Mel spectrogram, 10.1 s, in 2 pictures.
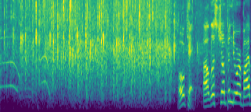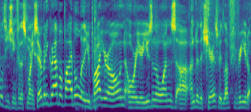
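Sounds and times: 
audience applauding: 0.0s - 4.9s
speech: 3.6s - 10.0s.

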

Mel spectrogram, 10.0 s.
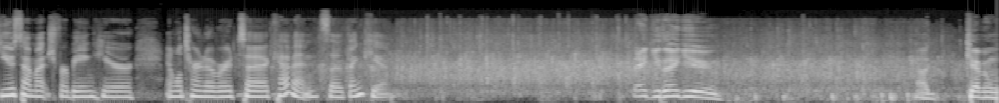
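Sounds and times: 
speech: 0.0s - 4.2s, 6.4s - 7.4s, 9.2s - 9.9s
crowd applause: 2.5s - 9.9s.

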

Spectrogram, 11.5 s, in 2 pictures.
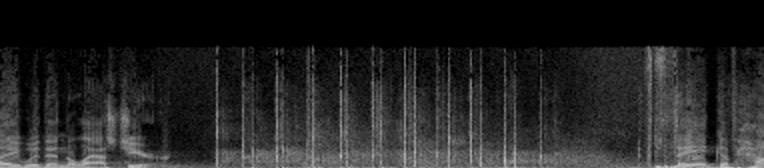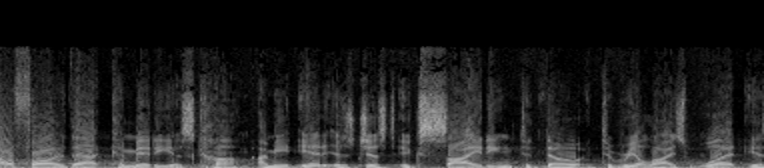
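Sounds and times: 
speech: 0.0s - 1.4s, 5.1s - 11.4s
applause: 1.6s - 4.3s.

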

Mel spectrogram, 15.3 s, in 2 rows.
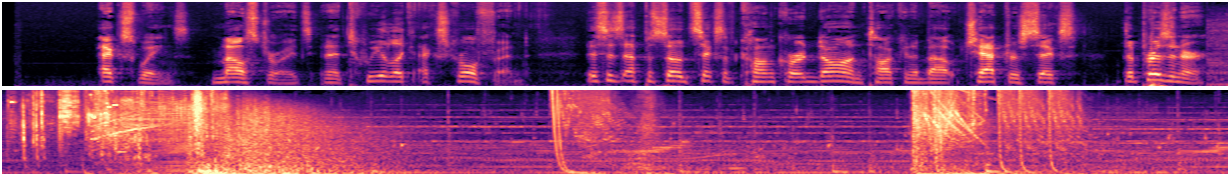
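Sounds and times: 
speech: 0.6s - 8.2s
royalty-free laser blast sound effects: 7.6s - 10.4s, 11.1s - 12.1s, 13.3s - 14.7s
booming rumble: 8.8s - 15.2s.

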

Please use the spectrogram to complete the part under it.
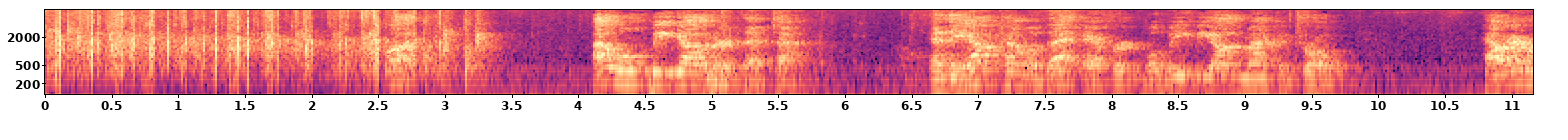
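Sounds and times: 
audience round of applause: 0.0s - 3.4s
speech: 4.4s - 5.8s, 6.6s - 9.8s, 10.8s - 11.1s.

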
